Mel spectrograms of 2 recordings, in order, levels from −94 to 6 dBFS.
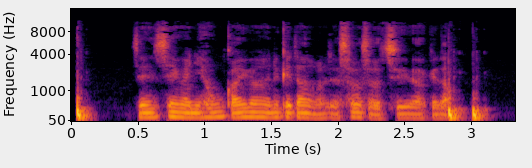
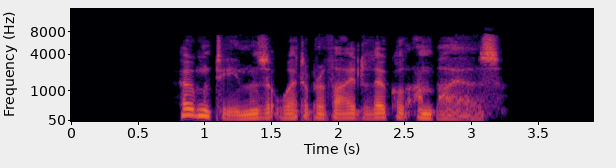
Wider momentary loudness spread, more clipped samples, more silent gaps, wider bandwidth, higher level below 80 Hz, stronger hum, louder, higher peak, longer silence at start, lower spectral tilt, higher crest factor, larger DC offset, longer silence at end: about the same, 5 LU vs 4 LU; neither; neither; first, 11 kHz vs 8 kHz; first, -40 dBFS vs -54 dBFS; neither; first, -21 LUFS vs -34 LUFS; first, 0 dBFS vs -14 dBFS; second, 0.05 s vs 0.8 s; about the same, -6 dB/octave vs -5 dB/octave; about the same, 20 dB vs 20 dB; neither; second, 0.2 s vs 0.7 s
